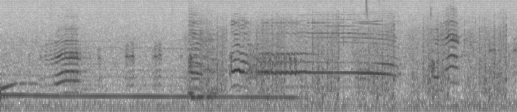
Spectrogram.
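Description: Chickens in Zelda: Ocarina of Time Master Quest crow and cluck in bright, high calls, one long crowing cry followed by overlapping squawks and clucks, fairly close over soft background game sounds.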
